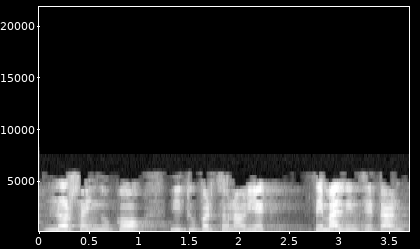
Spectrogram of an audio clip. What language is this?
Basque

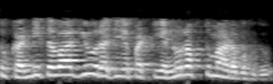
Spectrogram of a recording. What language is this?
Kannada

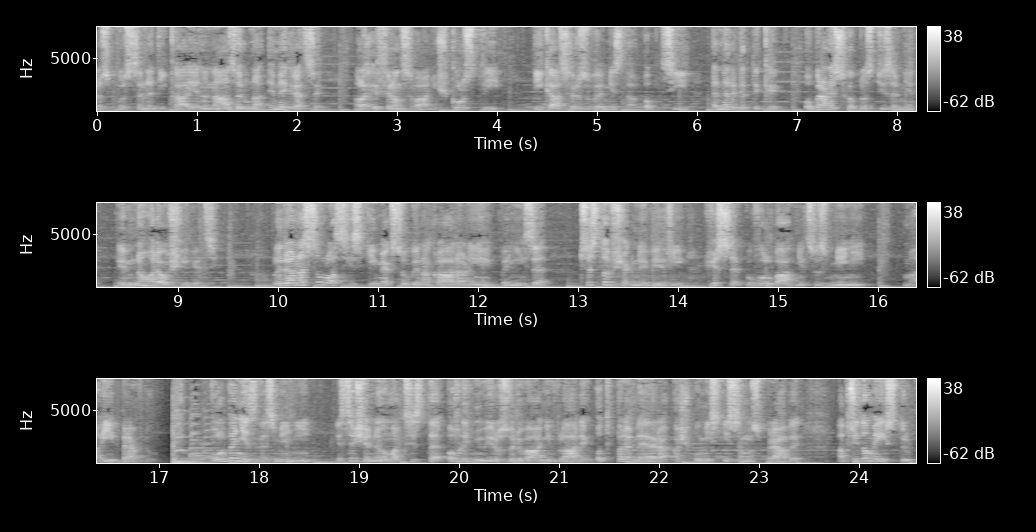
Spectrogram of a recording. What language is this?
Slovak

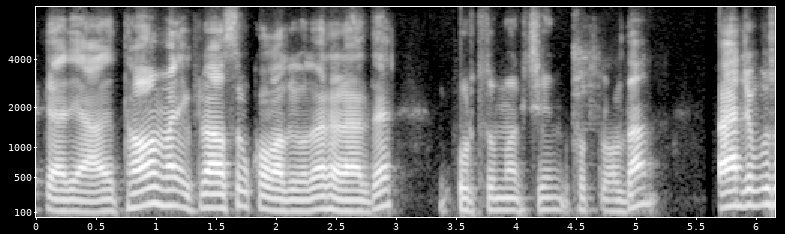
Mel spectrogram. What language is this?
Turkish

